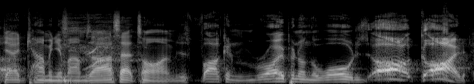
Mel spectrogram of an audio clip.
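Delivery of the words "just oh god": high, loud hammed-up climax cry; mock orgasm moan. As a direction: overdo it, higher and louder.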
